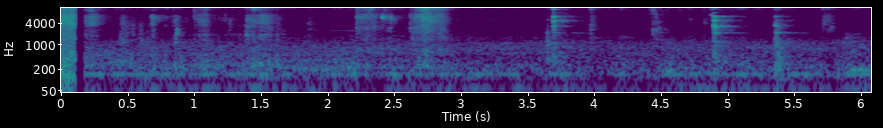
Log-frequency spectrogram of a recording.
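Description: Faint, scattered clinks and taps of chopsticks and a spoon against bowls and dishes during a meal, about half a dozen in all, over a low steady hum.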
